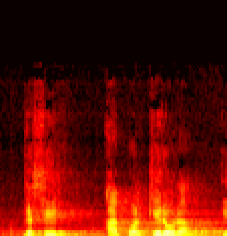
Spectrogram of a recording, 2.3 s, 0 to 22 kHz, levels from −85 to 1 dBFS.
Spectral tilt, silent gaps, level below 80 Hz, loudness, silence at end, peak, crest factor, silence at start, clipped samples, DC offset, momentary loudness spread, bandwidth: -8 dB/octave; none; -52 dBFS; -17 LUFS; 0 s; -2 dBFS; 16 dB; 0.2 s; under 0.1%; under 0.1%; 12 LU; 12 kHz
